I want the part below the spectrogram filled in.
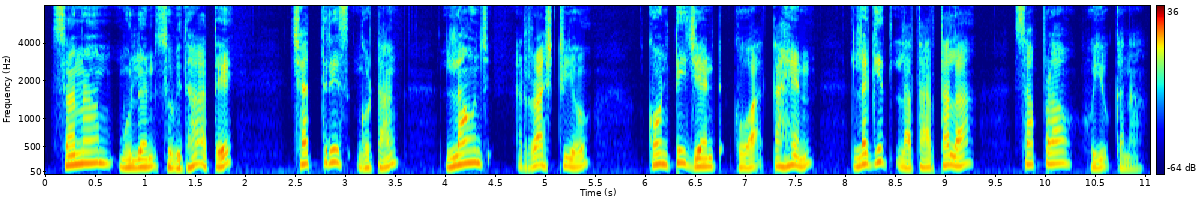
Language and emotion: Santali, neutral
